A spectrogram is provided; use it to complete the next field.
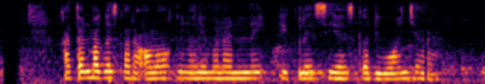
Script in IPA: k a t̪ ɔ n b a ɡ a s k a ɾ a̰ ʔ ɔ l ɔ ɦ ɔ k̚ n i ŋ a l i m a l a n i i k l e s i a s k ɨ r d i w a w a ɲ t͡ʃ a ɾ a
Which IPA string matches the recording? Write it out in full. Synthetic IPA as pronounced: k a t̪ ɔ n b a ɡ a s k a ɾ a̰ ʔ ɔ l ɔ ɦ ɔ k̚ n i ŋ a l i m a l a n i i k l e s i a s k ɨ r d i w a w a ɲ t͡ʃ a ɾ a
